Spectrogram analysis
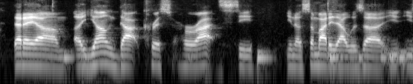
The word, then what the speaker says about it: Haraszti: Yeah, Haraszti. That's perfect. Haraszti.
